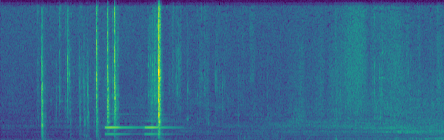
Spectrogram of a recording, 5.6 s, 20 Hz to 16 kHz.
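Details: 2002 Ford Explorer 4x4 with the 4.0 V6 that wouldn't start the morning after parking: a handful of sharp, separate clicks, then nothing, no cranking. Owner found it wasn't the battery, and a replacement starter didn't fix it; cause unknown.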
